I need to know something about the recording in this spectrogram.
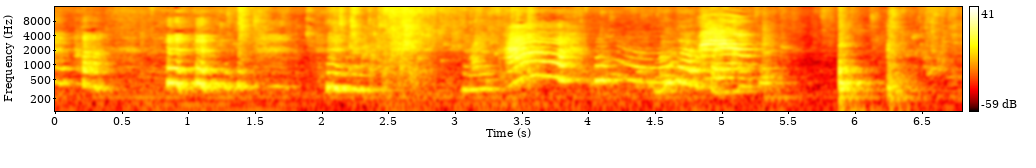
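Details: Street cat bathed for the first time, meowing repeatedly with rising and falling wavering cries amid running and splashing water.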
